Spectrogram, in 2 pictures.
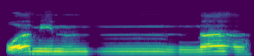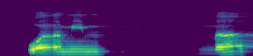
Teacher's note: huruf mim bertasydid dibaca dengung di tekan dan tahan yang lama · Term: mim yang bertasydid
